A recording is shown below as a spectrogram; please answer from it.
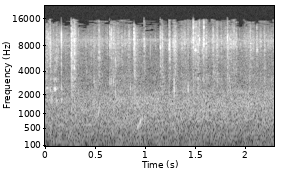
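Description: Chicken wire being rolled and squeezed into a cone by hand, giving faint, scattered crinkling ticks of wire on wire.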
